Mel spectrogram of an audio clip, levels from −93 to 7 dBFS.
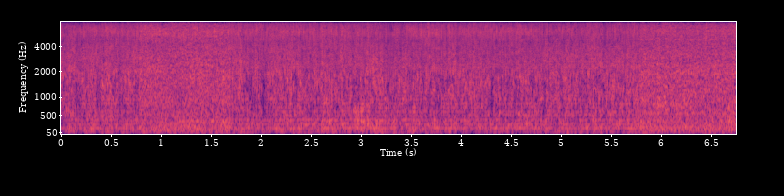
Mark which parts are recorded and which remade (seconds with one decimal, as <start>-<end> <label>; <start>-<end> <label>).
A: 0.0-0.8 remade; 0.8-1.7 recorded; 1.7-5.8 remade; 5.8-6.8 recorded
